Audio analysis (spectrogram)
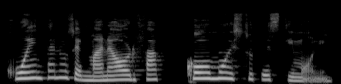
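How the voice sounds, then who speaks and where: A woman's voice: fairly high pitch, expressive, normal speed, dry recording, clean studio sound. A woman speaking as the host of a religious testimony interview, introducing and questioning a guest.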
